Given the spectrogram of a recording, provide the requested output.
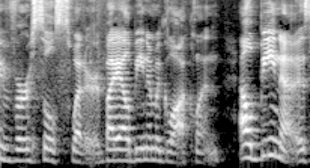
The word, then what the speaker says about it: Albina: she's wearing my versal sweater by Albina McLaughlin Albina is how you pronounce that by the way for all of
